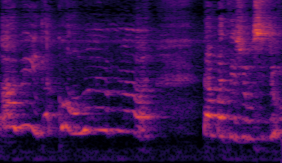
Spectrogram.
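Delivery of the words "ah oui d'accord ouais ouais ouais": high-pitched, over-polite agreement; feigned agreeableness. Retold or imitated. Student humours the classmate who mocked her, high feigned agreement. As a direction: play along in a high, mock-compliant voice.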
